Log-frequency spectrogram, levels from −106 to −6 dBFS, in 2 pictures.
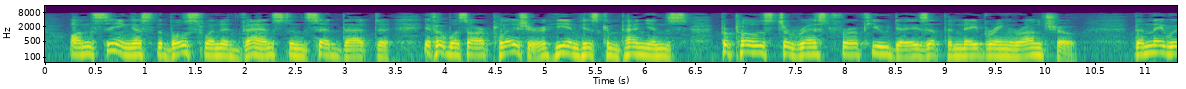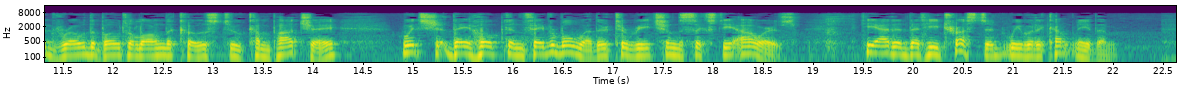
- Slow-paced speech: No, average, 155 wpm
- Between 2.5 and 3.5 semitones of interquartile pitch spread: Yes, average, 3.1 semitones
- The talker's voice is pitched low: Yes, low, 130 Hz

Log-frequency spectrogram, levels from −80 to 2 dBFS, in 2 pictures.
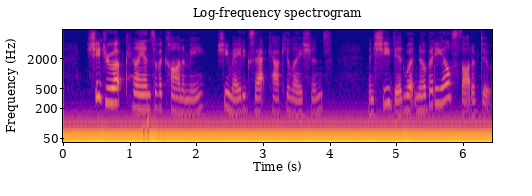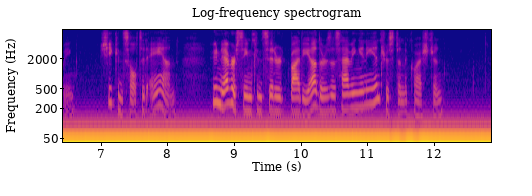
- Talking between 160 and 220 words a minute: Yes, average, 170 wpm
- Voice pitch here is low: No, medium, 180 Hz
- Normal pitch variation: No, wide, 6.5 semitones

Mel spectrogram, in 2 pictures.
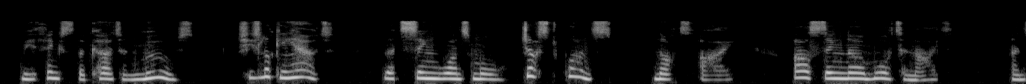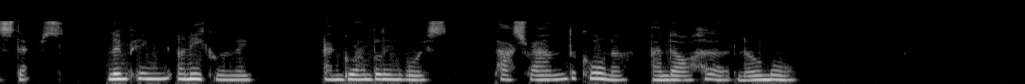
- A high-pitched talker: Yes, high, 240 Hz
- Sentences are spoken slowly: Yes, slow, 110 wpm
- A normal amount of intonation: Yes, average, 3.7 semitones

